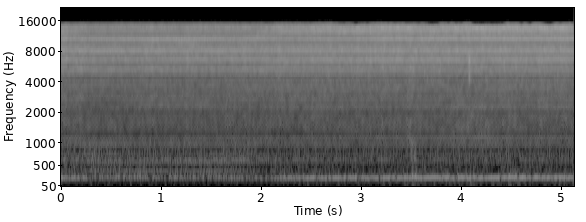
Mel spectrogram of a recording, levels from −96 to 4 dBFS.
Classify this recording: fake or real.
fake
